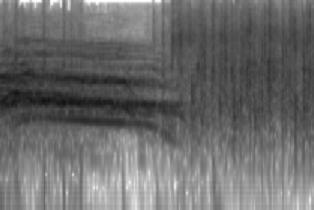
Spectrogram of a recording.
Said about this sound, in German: Im Foyer der Kirlacher Schillerschule wird kräftig gesungen. Die Nachricht vom Erfolg in München hat sich schnell herumgesprochen und für Jubel gesorgt.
